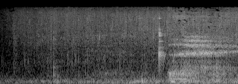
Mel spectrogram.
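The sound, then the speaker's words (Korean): Meat sizzles and crackles steadily as a bookshop owner grills it over a fire he has lit in the mountains, a dense hiss that swells louder after a sharp pop midway through, with no voices. “친구를 반갑게 맞이한 책방 주인은 불을 피워 고기를 구웠다.”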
